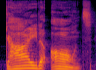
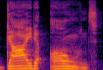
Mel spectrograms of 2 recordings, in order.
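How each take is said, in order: First: The name is squashed into one syllable, 'guide'. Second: The name is squashed into one syllable, 'guide'.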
